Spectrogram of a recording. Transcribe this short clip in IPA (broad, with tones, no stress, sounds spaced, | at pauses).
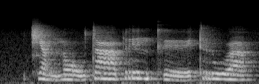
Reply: t͡ɕ a˨˩ ŋ n ɔː˩˦ w t aː˧ p r i˧ n kʰ eː˩˦ t r u˧ a̯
